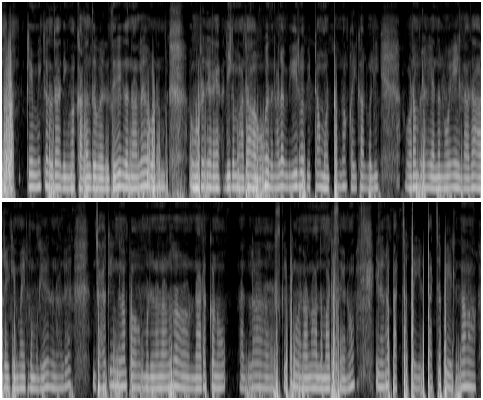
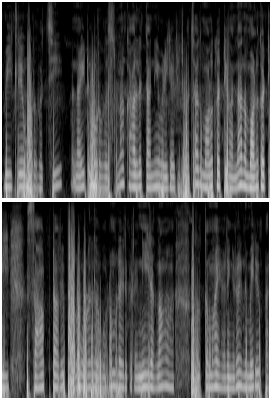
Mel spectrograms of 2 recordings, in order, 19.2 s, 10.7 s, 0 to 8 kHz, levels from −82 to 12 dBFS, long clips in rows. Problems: echo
